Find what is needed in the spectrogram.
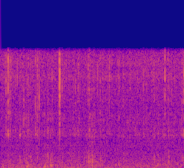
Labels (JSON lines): {"label": "ambient", "recorder": "HydroMoth"}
